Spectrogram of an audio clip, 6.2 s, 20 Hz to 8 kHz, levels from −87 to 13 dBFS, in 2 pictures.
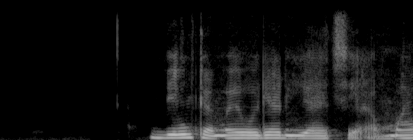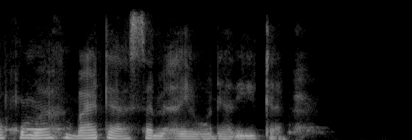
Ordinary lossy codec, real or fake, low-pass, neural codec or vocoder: none; fake; 7.2 kHz; codec, 16 kHz, 2 kbps, FreqCodec, larger model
